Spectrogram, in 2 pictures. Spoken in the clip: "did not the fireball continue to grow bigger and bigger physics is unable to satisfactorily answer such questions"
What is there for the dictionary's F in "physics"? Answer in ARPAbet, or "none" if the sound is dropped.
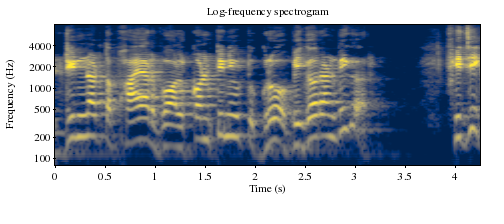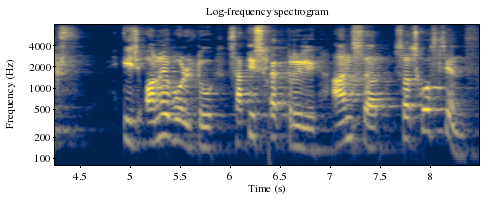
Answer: P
